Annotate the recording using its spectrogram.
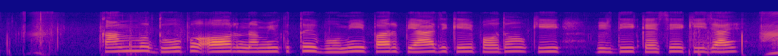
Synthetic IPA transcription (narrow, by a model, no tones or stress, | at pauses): kəmd̪uːpɔːɾnəmjʊkt̪bʱuːmipɐɾpjaːd͡ʒkepʰɔːd̪õki | ʋɪɾd̪ʱikɛːsekid͡ʒaːeː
